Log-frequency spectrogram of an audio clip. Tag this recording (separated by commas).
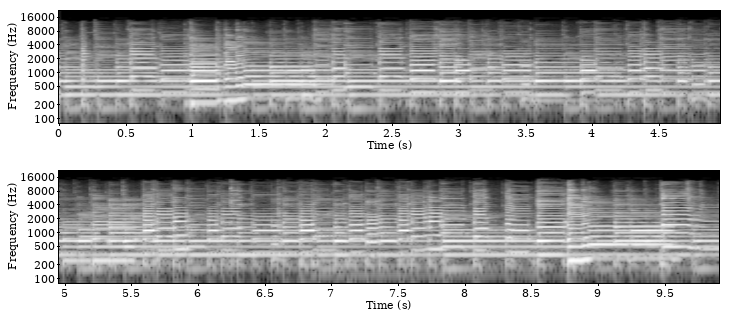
Music, slide guitar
